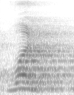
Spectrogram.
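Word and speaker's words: one: तो वॉवेल्स है ना, बट इसका प्रोनाउंसिएशन क्या नहीं होता, ओश नहीं होता। प्रोनाउंसिएशन जो होता है दैट इज द कॉन्सोनेंट होता है। वन, हम व पढ़ते हैं ना वन, तो वन क्या है, इट इज a consonant not a vowel.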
